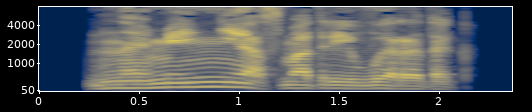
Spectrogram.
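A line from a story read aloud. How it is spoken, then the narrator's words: Barking shout. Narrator (Russian): рявкнул он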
